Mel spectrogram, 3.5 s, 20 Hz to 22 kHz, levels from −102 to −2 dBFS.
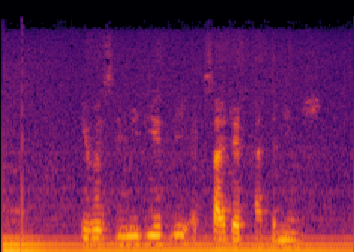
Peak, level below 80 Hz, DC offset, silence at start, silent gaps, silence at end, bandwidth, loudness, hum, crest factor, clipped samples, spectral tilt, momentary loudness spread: -6 dBFS; -30 dBFS; under 0.1%; 0 s; none; 0 s; 13 kHz; -26 LUFS; 50 Hz at -30 dBFS; 18 dB; under 0.1%; -7.5 dB/octave; 9 LU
